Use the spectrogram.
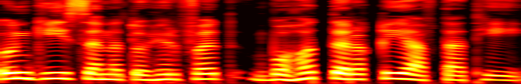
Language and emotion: Urdu, neutral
